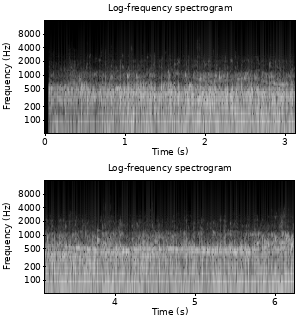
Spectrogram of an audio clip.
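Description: Muffled water sound as picked up by a submerged camera: a steady low rumble with a faint tone that wavers and slowly falls in pitch.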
